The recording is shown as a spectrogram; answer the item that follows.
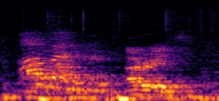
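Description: A young child's voice calling out words loudly, in two short phrases.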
